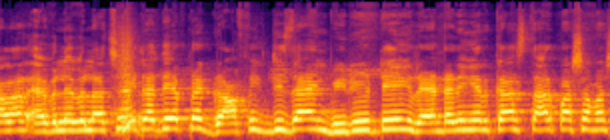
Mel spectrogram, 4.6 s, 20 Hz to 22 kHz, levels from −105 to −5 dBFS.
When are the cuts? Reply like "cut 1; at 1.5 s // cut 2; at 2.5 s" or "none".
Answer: cut 1; at 1.0 s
